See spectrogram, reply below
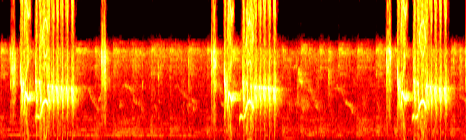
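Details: Bar-winged prinia song as a teaching recording for caged birds: three loud bursts of piercing, clicking chirps, each with a rising hooked note, about two seconds apart.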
